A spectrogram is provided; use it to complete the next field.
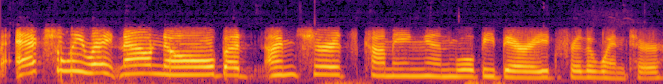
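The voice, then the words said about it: Minnesota regional accent. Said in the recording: “I like the way you talk. ... we like your accent.”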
